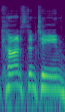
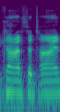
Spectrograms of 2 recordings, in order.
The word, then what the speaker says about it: Constantine: has always pronounced it Constantine but it is officially Constantine all the creators say it's Constantine in the comics it's officially Constantine rhymes with wine do you think that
